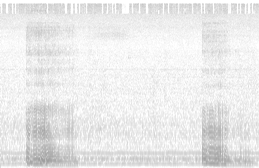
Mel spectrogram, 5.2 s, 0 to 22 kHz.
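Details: Female mixed-breed dog, born 25 December 2004, snores loudly: two harsh, low, rattling snores about a second each, separated by three seconds of near silence.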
